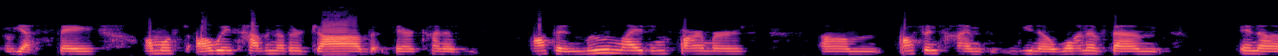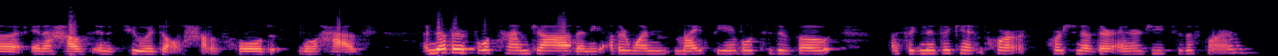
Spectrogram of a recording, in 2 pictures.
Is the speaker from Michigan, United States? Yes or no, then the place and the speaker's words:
no; Arlington, Virginia, United States; now in Muncie, United States; I am originally from Arlington, Virginia, and I moved to Ball State 7 years ago when my husband actually started working for Ball State. So we were kind of Muncie transplants.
